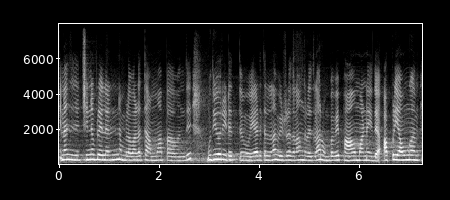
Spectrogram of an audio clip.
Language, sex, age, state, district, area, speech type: Tamil, female, 18-30, Tamil Nadu, Tiruchirappalli, rural, spontaneous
